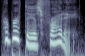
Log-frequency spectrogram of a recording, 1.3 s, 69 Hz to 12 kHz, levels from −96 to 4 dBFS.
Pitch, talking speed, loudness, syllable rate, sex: 240 Hz, 190 wpm, -17 LUFS, 5.1 syllables/s, female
